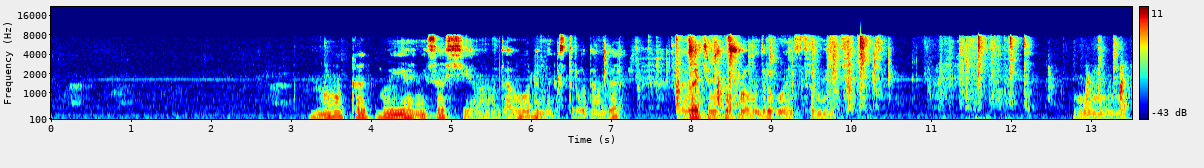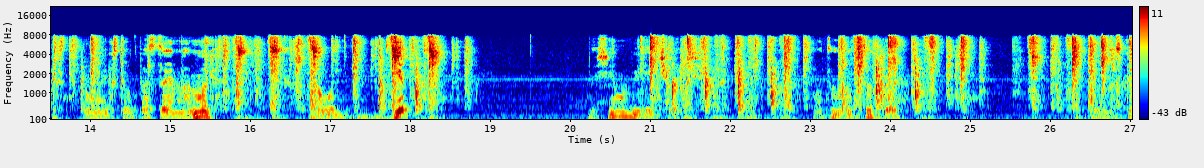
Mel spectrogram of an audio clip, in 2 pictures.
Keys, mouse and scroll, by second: 6.9 Escape, 8.5 ctrl+z, 9.1 ctrl+z, 9.6 ctrl+z, 10.1 ctrl+click, 14.5-17.1 drag, 19.5-22.5 drag.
